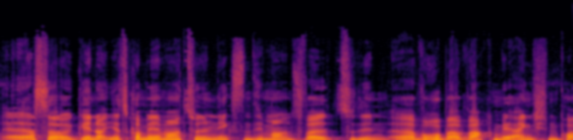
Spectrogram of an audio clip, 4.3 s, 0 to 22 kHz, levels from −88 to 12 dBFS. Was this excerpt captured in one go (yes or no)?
yes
